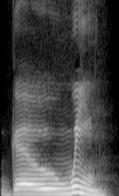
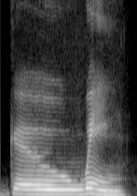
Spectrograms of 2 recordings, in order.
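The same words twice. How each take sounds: No difference in how they are said.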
